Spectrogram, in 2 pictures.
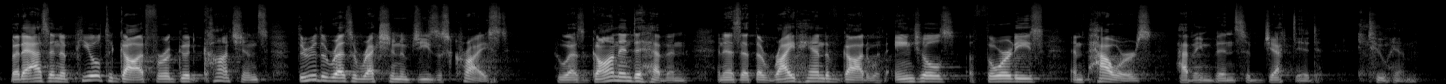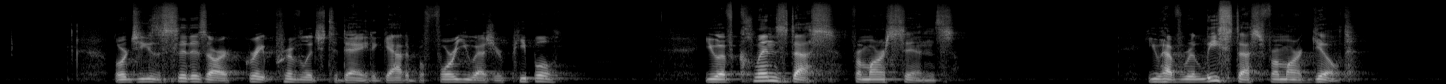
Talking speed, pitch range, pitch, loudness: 140 wpm, 110-145 Hz, 130 Hz, -26 LUFS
